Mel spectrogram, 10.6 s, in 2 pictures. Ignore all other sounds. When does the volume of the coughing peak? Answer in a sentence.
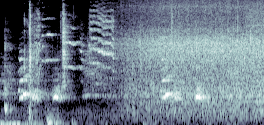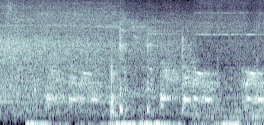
The loudest moment of the coughing is at 8 seconds.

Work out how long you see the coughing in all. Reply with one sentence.
You can hear the coughing for 2 seconds altogether.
